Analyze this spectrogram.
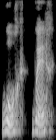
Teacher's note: we have this fricative k sound, which is more of a walk, work.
